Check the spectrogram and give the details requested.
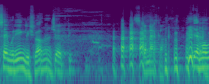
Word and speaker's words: Acerbi: a Acerbi, not a Serbi, Acerbi. which actually is his surname as well. Okay. You probably get Oh, about wow. 4 out of 10 with the English lot. Acerbi.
